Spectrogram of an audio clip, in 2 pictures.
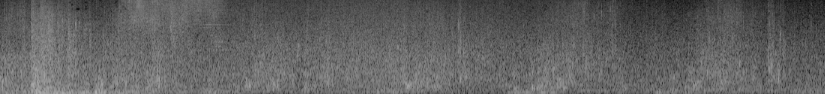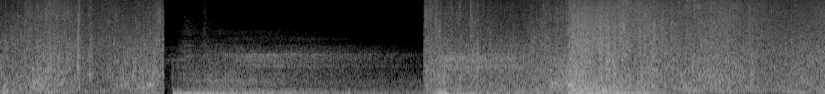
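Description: A waterfall roars and splashes nearby.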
